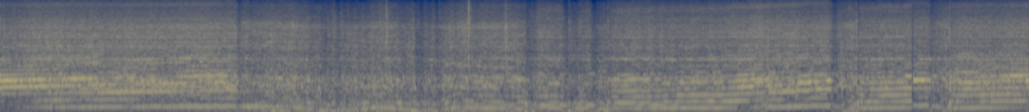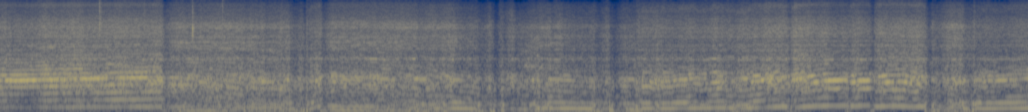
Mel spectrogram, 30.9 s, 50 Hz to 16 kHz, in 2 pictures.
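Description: Mazda RX-7's 13B rotary engine at racing speed, heard from inside the cockpit. The revs climb in each gear and fall sharply at every gear change, many times over, with the pitch dipping and flicking up again in the slower stretches.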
